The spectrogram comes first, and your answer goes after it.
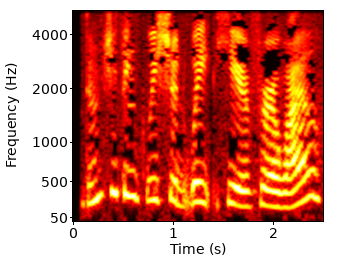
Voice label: wait here, female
